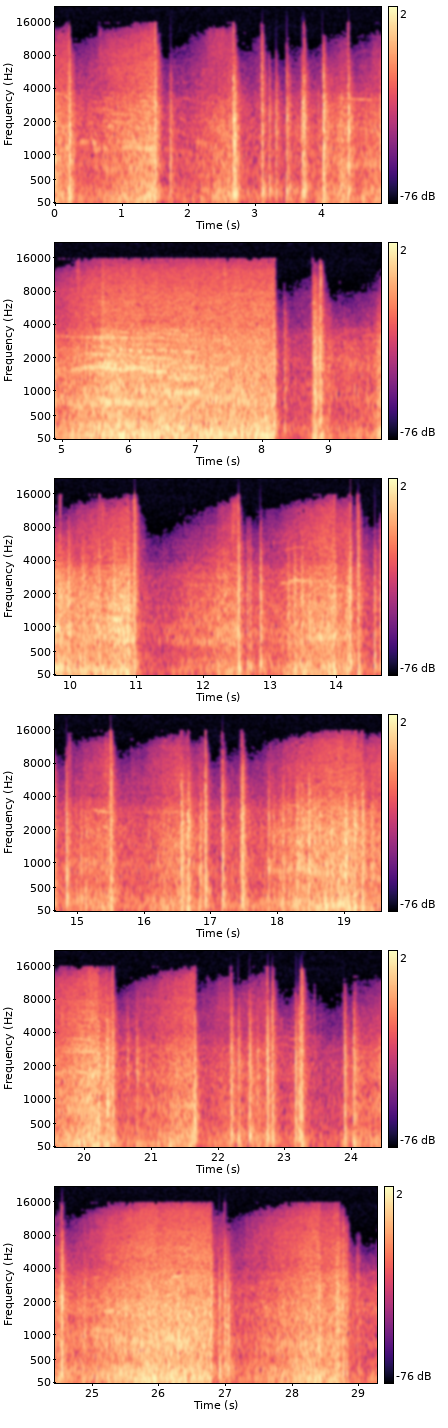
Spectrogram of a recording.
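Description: Fireworks display: bursting shells banging and crackling in dense clusters, with a few brief lulls between volleys.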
